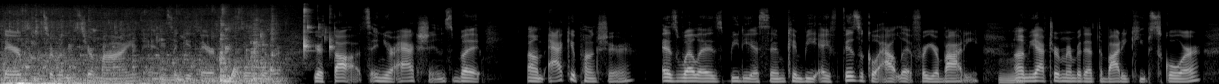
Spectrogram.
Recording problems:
rain or running water; very loud; until 3 s; 2 dB above the speech

